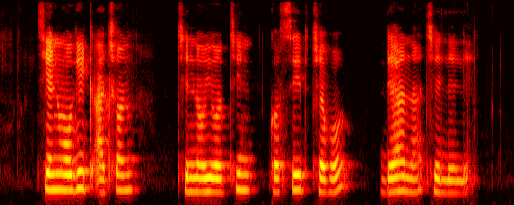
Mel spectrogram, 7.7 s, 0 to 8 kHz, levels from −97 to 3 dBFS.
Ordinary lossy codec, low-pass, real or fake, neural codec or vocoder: none; none; fake; codec, 16 kHz, 4 kbps, FreqCodec, larger model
